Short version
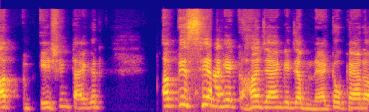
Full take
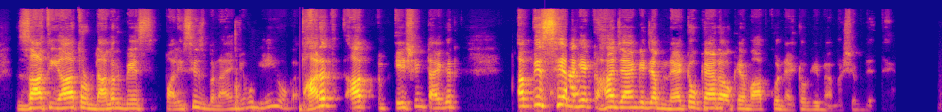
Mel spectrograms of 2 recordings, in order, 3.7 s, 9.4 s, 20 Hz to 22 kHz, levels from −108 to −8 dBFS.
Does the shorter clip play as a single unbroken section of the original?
yes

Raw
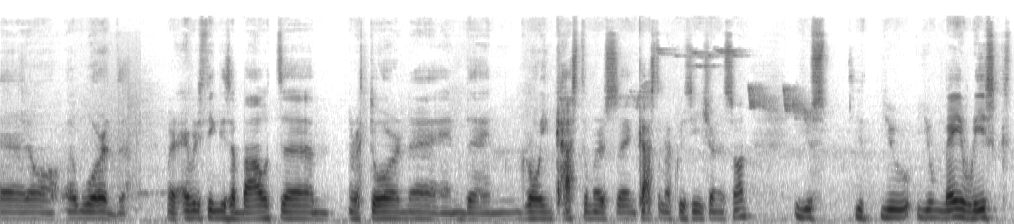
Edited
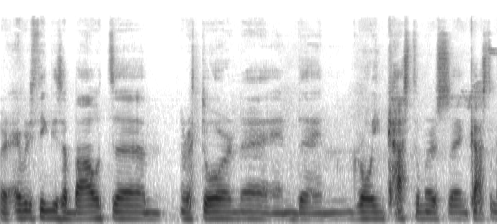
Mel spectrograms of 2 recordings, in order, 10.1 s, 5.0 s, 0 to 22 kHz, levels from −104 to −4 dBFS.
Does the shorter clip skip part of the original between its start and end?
no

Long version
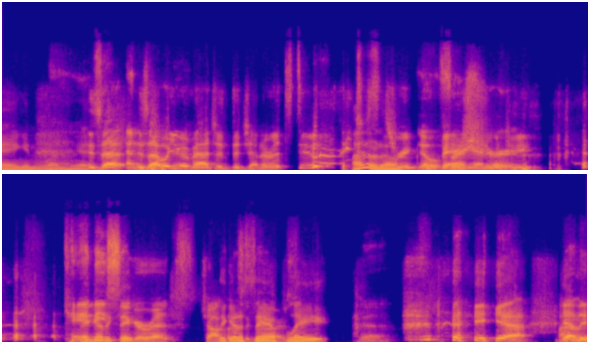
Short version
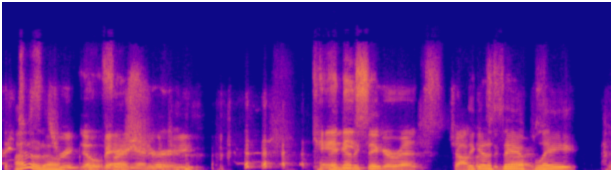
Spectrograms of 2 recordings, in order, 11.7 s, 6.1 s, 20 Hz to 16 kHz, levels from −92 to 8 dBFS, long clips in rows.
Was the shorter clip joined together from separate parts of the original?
no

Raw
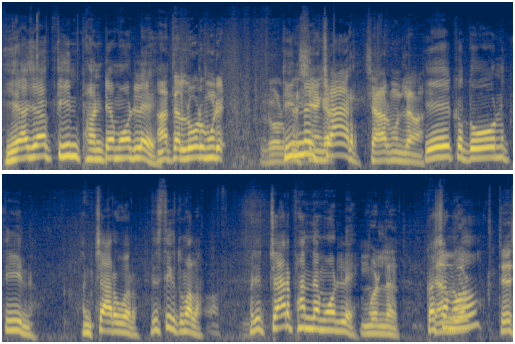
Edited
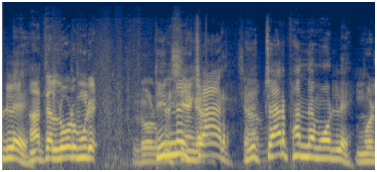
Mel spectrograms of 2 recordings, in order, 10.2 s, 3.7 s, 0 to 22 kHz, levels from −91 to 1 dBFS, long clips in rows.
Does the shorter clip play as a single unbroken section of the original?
no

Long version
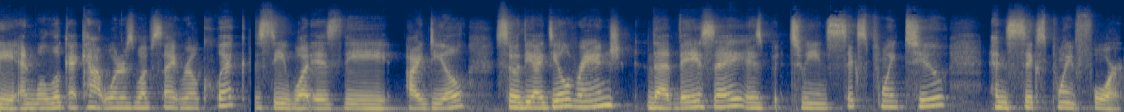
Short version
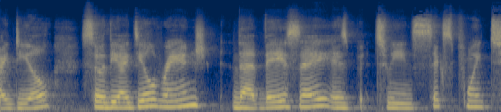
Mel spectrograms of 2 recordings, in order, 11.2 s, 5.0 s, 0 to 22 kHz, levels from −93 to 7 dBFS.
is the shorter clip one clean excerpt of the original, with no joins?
yes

